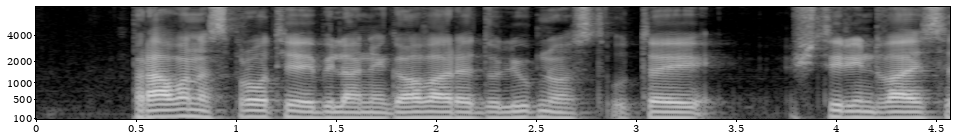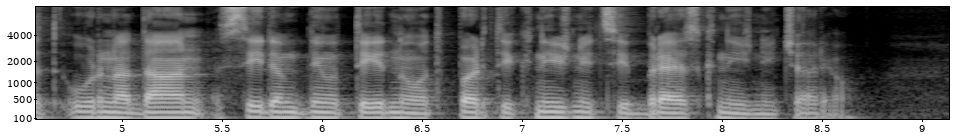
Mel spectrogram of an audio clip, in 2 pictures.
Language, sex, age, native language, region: Slovenian, male, 18-29, Slovenian, Gorenjska region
